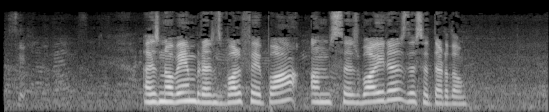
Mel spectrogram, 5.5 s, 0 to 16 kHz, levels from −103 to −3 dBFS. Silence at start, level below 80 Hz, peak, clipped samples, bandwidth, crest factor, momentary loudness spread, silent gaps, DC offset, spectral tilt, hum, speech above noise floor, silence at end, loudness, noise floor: 0.2 s; -62 dBFS; -6 dBFS; under 0.1%; 11.5 kHz; 20 dB; 8 LU; none; under 0.1%; -3 dB/octave; none; 27 dB; 0 s; -25 LUFS; -52 dBFS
